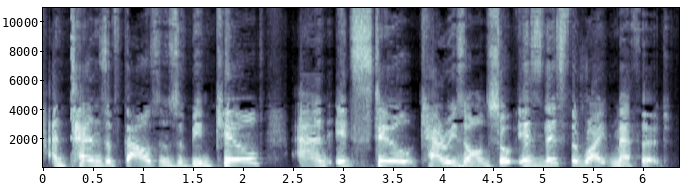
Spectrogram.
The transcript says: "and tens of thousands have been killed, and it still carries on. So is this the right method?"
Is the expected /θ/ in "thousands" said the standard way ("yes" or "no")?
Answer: yes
